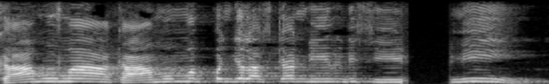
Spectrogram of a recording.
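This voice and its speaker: This man's raised, projected voice sits at an extremely high pitch, and his intonation stays fairly even. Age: 20s. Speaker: comedian. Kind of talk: casual live-stream chat.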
